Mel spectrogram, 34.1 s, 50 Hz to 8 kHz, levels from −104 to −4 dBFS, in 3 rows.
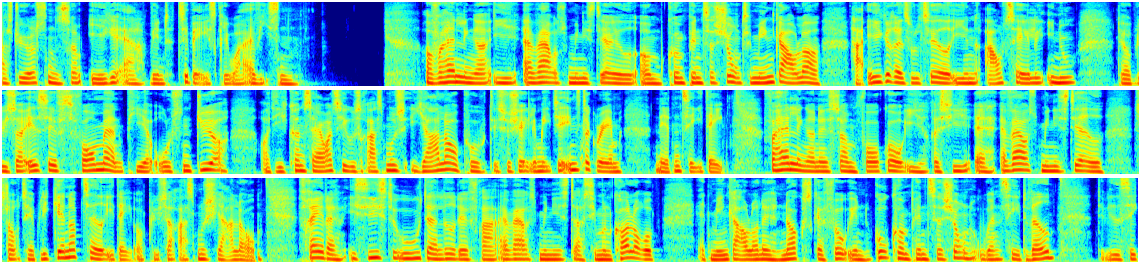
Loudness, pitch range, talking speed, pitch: -21 LUFS, 155-185 Hz, 150 wpm, 165 Hz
